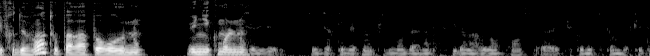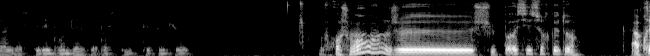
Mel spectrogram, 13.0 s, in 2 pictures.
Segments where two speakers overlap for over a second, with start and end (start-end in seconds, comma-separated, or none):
none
